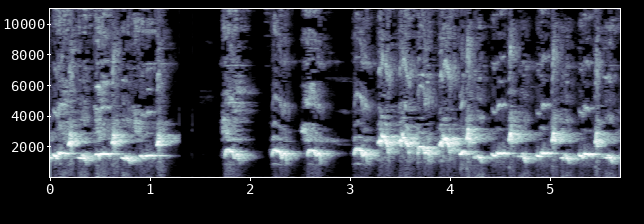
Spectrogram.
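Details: Tutor song of a crested laughingthrush: rapid chattering phrases of clear whistles and harsher squawks, given in bursts separated by short gaps, then a long continuous rolling run.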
